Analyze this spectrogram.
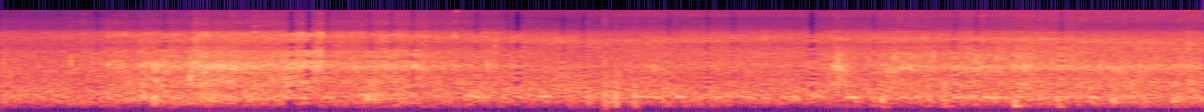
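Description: River water running over rocks, with splashing as a person wades through a shallow pool.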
